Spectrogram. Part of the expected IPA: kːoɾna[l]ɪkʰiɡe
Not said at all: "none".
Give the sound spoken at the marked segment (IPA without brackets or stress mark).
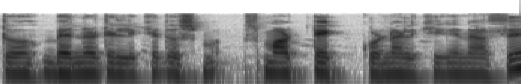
l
